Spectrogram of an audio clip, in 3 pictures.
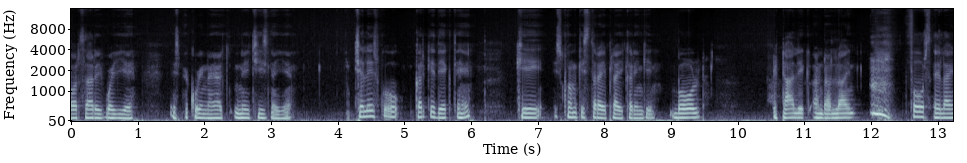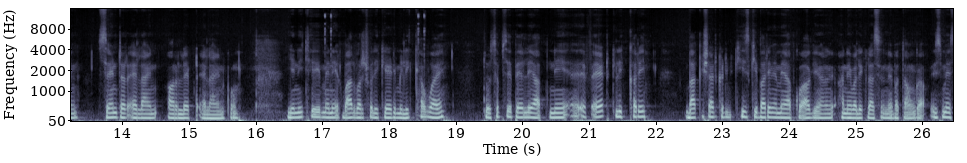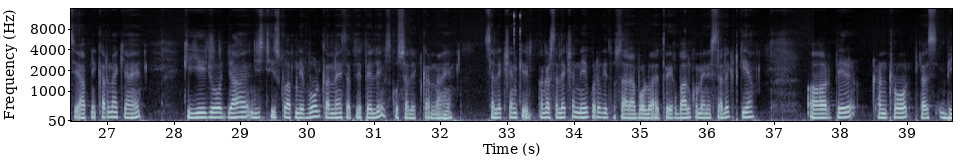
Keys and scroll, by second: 13.4 F4, 29.8 F8, 38.7 ctrl+b.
